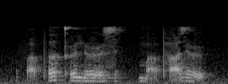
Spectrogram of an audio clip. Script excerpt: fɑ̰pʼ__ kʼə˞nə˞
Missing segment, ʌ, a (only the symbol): ʌ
